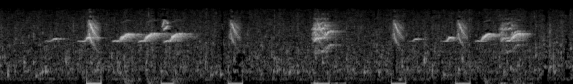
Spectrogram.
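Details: Tui-tui song of a double-collared seedeater, with chirps and calls: sharp descending chips interleaved with quick triplets of rising whistled notes, in two similar phrases.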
